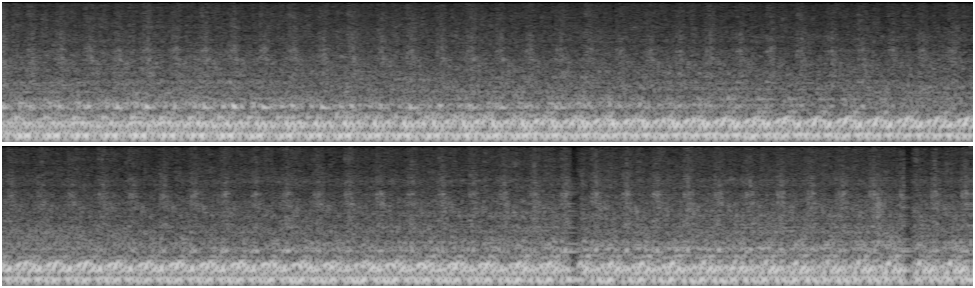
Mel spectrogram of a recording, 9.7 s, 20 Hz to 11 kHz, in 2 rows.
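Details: 1980 Chevy C20 with a swapped 4.8L LS V8, first fire-up after the swap: loud idle with a steady, even pulse. No misses or knocks; the fresh swap runs normally and started as it was supposed to.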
